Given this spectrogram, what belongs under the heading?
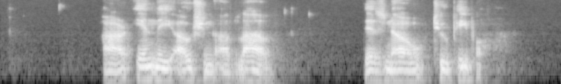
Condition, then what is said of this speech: Aphasia. This aphasia speech, wow, just these silences.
